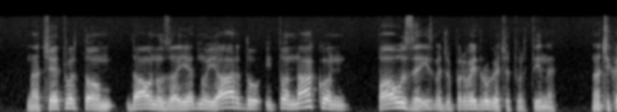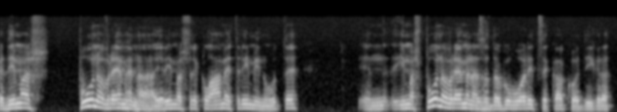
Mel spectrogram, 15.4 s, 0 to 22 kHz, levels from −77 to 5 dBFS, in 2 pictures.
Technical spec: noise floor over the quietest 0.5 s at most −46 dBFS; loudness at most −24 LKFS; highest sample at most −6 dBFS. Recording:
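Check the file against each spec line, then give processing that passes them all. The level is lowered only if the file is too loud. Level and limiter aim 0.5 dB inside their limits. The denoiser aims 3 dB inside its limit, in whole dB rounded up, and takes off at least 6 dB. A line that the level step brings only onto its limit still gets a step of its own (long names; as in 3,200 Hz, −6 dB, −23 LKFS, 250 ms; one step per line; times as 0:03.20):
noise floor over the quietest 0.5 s −50 dBFS: in spec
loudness −15.0 LKFS: out of spec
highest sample −2.5 dBFS: out of spec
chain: level −9.5 dB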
